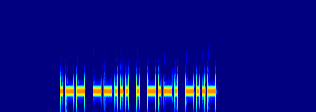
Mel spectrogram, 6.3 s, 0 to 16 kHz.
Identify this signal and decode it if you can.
Morse code, heard as a keyed tone, about 21 wpm, 700 Hz. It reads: W7ECX
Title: USA Call Signs - 5 Characters - Repeated 2x - 22wpm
